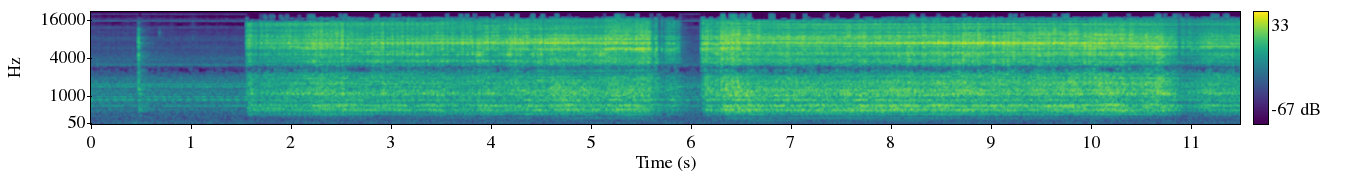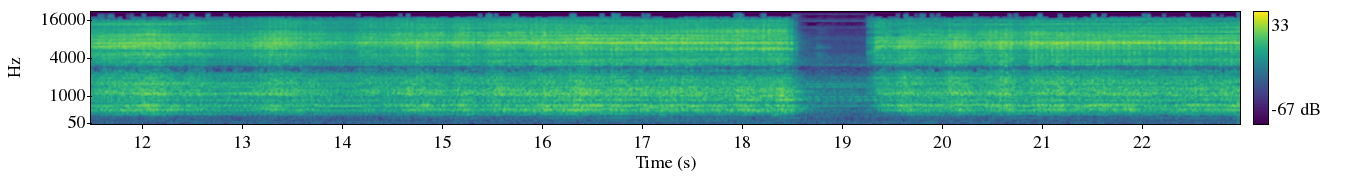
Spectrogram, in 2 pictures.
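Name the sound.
wood turning on a lathe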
